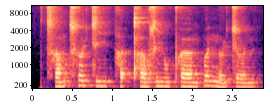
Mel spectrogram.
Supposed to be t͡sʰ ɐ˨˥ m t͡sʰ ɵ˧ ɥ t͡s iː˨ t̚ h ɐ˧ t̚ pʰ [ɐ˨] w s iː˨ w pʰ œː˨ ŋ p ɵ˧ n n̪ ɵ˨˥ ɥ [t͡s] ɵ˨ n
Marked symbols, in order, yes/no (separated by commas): yes, yes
